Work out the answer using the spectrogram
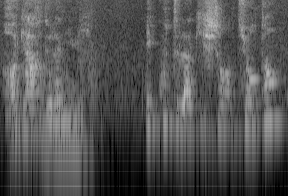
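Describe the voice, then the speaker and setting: A woman's voice: medium pitch, sing-song, measured pace, sharp tone, slight background noise. A woman performing an intense, theatrical poetic monologue, speaking directly to a listener. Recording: roomy and distant from the mic.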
